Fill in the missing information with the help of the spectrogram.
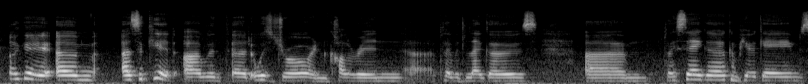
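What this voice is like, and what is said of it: Somewhat British accent. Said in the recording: “lovely accent ... It's kind of British.”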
